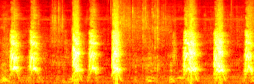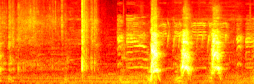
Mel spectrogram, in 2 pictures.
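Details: A Cardigan Welsh Corgi barks in sharp, repeated bursts, often in quick pairs, while playing with a sound-activated toy that gets louder the more it barks.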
